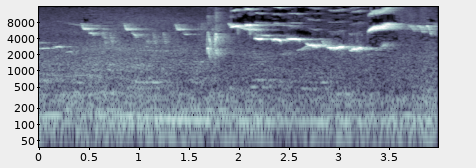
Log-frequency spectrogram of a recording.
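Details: Sunda robin, spotted form, flying loose and recorded with a phone: faint high notes, then a clear descending string of thin whistles ending in a sharp upward note, low hum throughout.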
